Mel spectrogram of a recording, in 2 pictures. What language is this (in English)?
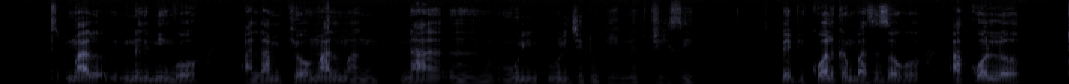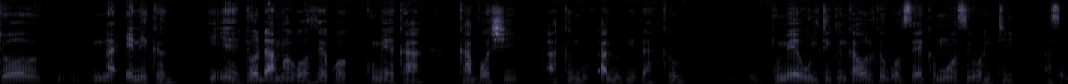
Geji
